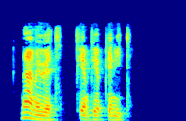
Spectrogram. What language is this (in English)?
Central Kurdish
